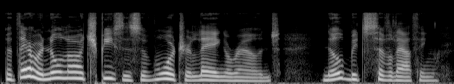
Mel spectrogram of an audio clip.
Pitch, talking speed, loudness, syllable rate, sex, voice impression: 220 Hz, 170 wpm, -17 LUFS, 5.6 syllables/s, female, very gender-neutral, young, very thin, very tensed, slightly powerful, slightly dark, soft, very clear, very fluent, very cute, very intellectual, very refreshing, sincere, calm, very friendly, very reassuring, very unique, very elegant, slightly wild, very sweet, lively, slightly strict, slightly intense, sharp, slightly modest, very light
